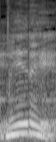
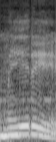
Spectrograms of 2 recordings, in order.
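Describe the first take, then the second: Both takes have the same delivery.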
